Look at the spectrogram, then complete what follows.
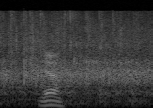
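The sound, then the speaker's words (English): A church service crowd claps steadily throughout for guests on stage, a dense, even patter of applause, with a single short vocal whoop rising above it early on. “Will you give them a round of applause, please?”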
